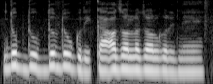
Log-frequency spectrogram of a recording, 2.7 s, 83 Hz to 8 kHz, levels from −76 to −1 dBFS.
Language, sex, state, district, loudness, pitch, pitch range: Chakma, female, Tripura, Dhalai, -15 LUFS, 180 Hz, 170-210 Hz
